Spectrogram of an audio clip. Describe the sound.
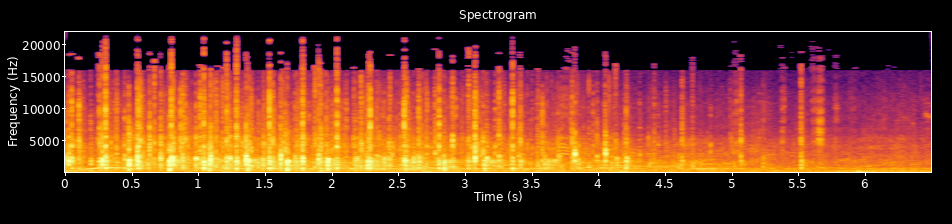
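Audience applause for a speaker from the LAG Queer working group of Die Linke: dense, steady clapping from many hands with a few voices calling out, fading gradually toward the end.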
